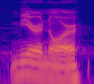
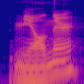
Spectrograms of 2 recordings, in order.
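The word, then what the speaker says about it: Mjölnir: Wait, can you pronounce that for me again? Miranor. Miranor? Miranor. Yeah, Thor's hammer, bro. Mjolnir? Mjolnir. Have I been saying it wrong?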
